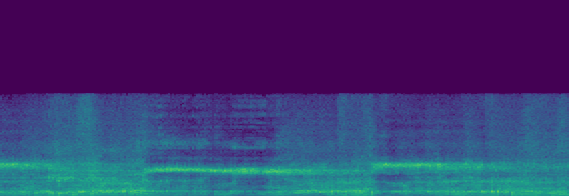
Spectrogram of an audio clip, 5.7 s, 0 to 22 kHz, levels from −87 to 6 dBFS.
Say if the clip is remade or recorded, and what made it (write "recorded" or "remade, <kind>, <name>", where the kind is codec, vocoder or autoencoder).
remade, codec, SNAC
